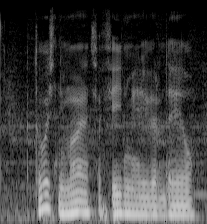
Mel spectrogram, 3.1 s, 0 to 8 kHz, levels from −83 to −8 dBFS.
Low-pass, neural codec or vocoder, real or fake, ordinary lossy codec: 7.2 kHz; none; real; none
